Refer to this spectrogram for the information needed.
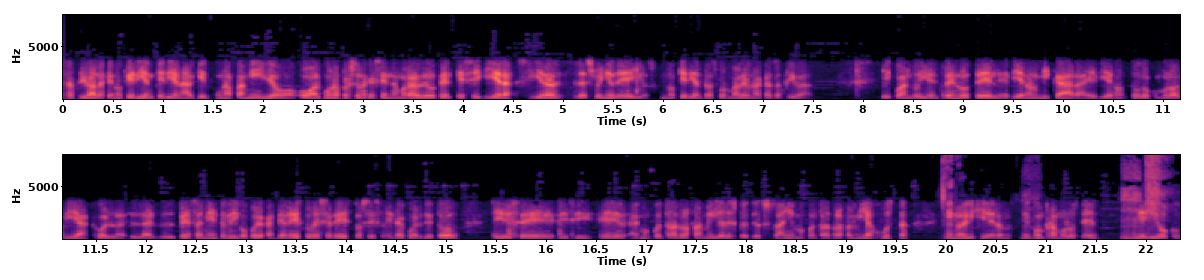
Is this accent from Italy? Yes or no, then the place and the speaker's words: yes; Italy; Spanish is a second language; moved away as an adult; now in Canary Islands, Spain; Yo soy joyero, vengo de Italia, soy joyero. Uh-huh. Vengo de Canarias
